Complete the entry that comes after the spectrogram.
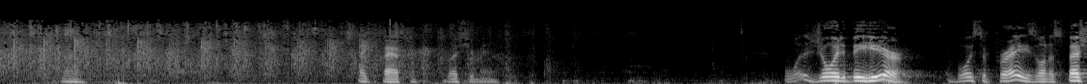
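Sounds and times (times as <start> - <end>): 
audience applause: 0.0 - 5.0
speech: 0.6 - 1.4, 3.6 - 5.2, 7.9 - 10.8.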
